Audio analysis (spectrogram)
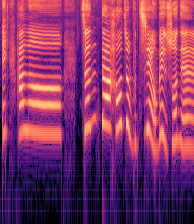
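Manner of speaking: put-on bright, high, bubbly girlish greeting; squeaky sweet and lively; high cute voice. Shown as a demonstration. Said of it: "大概是这种声音". (高音可爱的声音)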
